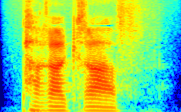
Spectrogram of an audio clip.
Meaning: article, paragraph (section of a legal document)
- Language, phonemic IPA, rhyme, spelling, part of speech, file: German, /paʁaˈɡʁaːf/, -aːf, Paragraph, noun, De-Paragraph.ogg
